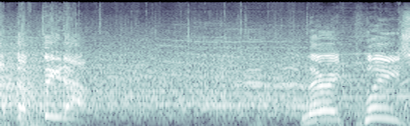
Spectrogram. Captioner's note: audience cheering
